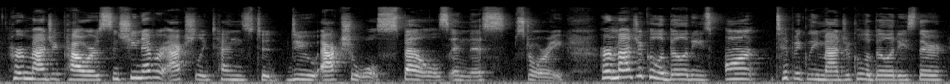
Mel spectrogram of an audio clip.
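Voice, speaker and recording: A woman's voice: fairly high pitch, a bit bright. A woman doing a comedic dramatic reading with sarcastic, exasperated asides. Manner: mocking, exasperated. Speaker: host of a comedic fan fiction commentary.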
